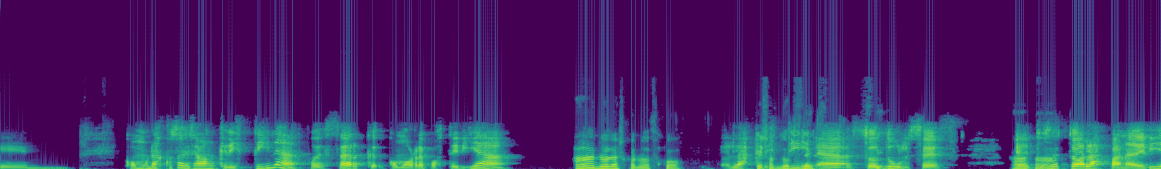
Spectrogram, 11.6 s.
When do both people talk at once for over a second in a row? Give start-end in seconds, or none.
7.5-9.0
